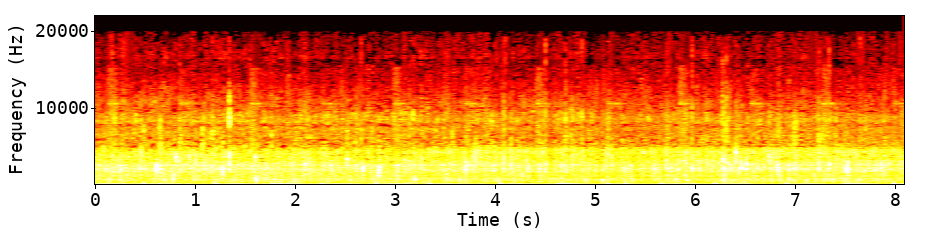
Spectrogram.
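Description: Prawns frying with spice paste in a pan give a soft, steady sizzle, with faint repeated taps and scrapes of stirring at a quiet, close level.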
